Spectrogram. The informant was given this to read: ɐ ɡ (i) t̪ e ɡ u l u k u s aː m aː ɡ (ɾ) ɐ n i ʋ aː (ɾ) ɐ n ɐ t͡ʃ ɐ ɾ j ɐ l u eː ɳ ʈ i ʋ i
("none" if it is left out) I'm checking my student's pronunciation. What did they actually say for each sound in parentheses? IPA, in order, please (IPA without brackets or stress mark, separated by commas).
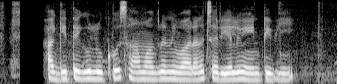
i, ɾ, ɾ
